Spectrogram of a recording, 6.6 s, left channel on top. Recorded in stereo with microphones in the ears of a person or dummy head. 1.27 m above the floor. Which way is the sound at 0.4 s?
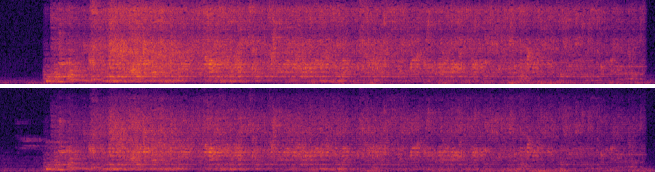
40° left (ahead or behind).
